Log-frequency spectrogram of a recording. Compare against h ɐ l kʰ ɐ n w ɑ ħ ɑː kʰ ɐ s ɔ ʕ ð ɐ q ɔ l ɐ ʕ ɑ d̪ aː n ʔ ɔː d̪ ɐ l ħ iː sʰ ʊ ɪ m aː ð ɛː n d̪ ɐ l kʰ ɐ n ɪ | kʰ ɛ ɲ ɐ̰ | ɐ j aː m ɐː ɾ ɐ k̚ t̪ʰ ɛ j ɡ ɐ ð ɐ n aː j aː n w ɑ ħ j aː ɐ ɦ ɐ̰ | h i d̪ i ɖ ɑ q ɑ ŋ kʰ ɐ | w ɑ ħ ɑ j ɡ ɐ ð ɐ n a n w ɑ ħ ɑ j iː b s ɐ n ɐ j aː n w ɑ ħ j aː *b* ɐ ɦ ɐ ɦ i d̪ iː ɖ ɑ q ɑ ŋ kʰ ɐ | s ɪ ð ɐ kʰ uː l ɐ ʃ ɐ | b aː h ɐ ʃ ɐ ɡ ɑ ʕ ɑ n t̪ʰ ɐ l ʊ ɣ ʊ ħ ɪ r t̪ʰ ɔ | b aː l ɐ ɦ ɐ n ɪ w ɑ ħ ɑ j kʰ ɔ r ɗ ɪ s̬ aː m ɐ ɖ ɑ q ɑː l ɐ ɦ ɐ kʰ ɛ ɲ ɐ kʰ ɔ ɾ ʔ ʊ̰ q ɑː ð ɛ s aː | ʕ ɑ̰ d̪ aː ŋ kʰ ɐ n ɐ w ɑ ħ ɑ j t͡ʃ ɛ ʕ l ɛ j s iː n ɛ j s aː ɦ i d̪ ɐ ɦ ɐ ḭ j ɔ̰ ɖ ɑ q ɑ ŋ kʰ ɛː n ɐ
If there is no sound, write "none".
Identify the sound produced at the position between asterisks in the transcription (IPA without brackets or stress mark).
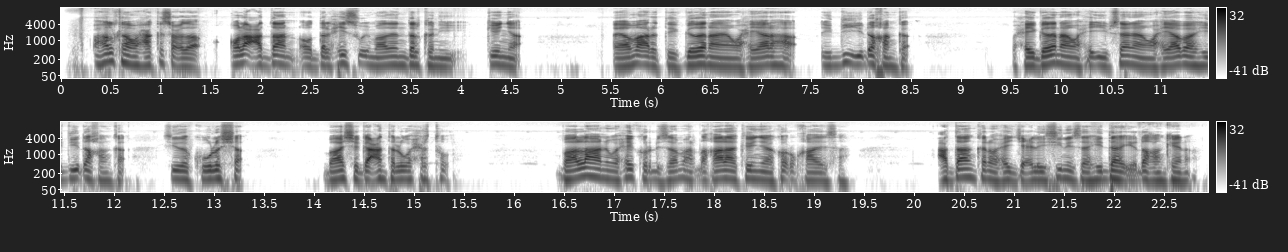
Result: β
